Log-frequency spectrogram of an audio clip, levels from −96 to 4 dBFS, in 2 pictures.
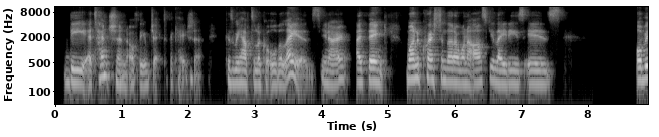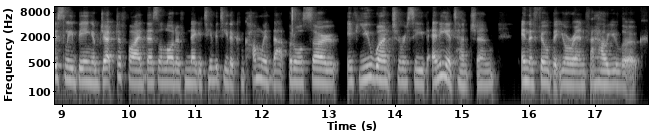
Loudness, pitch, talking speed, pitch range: -28 LUFS, 170 Hz, 200 wpm, 160-185 Hz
